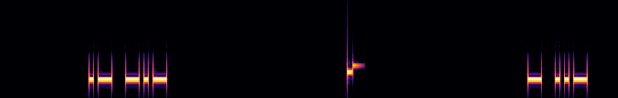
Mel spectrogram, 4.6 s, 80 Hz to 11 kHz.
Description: Morse code, heard as a keyed tone, about 36 wpm, 700 Hz. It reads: AK TU
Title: Top Two Letter Combinations in Words 35wpm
